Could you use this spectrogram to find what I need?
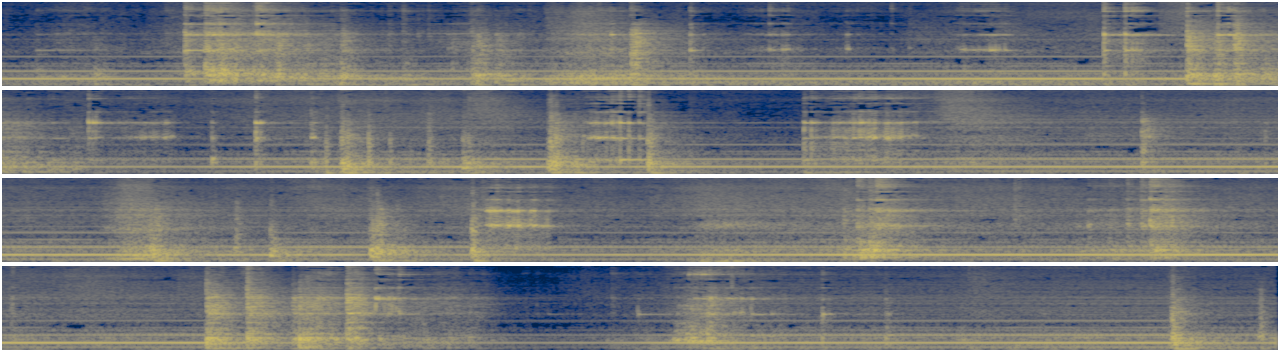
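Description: A metal pipe clanks against metal parts.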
